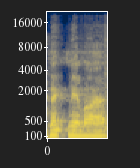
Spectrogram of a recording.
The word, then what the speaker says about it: Nehemiah: Nehemiah, yeah.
